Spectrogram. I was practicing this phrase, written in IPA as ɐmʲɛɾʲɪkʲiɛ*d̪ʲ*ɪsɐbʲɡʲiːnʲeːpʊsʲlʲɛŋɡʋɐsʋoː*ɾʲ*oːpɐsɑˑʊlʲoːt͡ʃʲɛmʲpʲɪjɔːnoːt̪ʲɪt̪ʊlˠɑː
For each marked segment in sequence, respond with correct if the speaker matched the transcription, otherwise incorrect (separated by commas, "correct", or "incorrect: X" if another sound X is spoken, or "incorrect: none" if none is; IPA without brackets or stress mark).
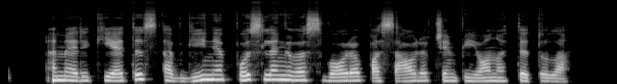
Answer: incorrect: t̪ʲ, correct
